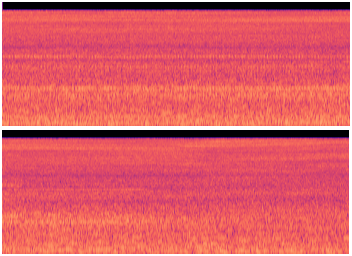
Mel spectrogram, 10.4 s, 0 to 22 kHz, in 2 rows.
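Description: Tormach PCNC 770 CNC mill's end mill cutting quarter-inch aluminum plate: a steady spindle whine over continuous cutting noise, with background music.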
